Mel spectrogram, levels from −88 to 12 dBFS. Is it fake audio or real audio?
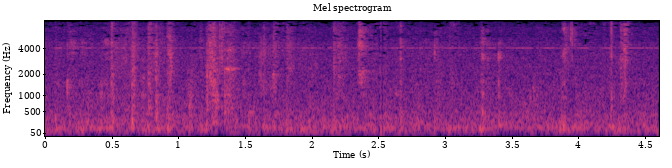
real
